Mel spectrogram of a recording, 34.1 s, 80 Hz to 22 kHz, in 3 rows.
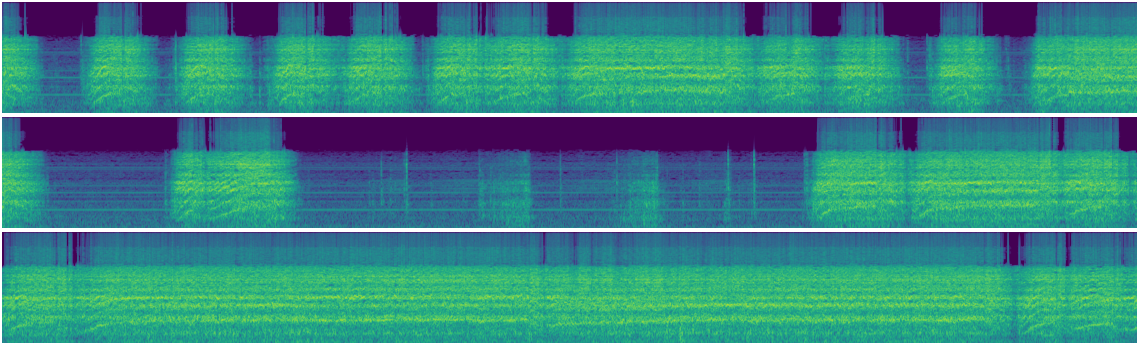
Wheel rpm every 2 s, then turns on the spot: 60, 40, 110, 160, 50, 130, 70, 30, 0, 30, 160, 140, 220, 220, 200, 230, 150.
none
